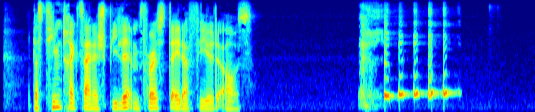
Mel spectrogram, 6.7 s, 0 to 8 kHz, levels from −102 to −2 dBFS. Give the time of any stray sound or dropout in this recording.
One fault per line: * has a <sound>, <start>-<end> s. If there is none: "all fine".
* has a laugh, 4.5-5.8 s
